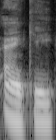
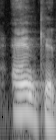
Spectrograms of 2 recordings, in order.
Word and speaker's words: Ankit: Anky from Columbus, Ohio writes, my name is Anky. It's pronounced like a hanky, but without the H. Thanks for saying that, because I would have pronounced it Ankit.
